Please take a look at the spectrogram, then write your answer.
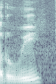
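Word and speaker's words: رُوِيَ: baca Ruwi Ruwi n tapi kalau dia punya sanad ke P orang yang dia nukilkan maka kita membaca RW rwainah nah setahu kami imam nawawi itu enggak punya sanad ke Ibnu sunni maka kita membacanya Ruwi Ruwi Nah itu sebuah istilah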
